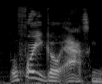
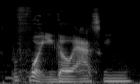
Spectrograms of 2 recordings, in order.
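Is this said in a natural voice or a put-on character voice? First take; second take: character voice; natural. First: It is said in a put-on character voice. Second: It is said in a natural speaking voice. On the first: The speaker calls it right. "I gotta dial in the Jeffrey voice" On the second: The speaker calls it wrong. "Hold on, I gotta dial in the Jeffrey voice"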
